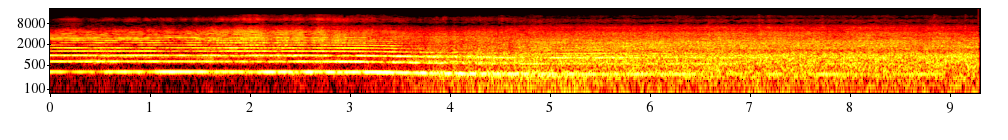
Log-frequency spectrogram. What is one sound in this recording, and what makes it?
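A locomotive horn blares loudly and drops in pitch as it passes close by.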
